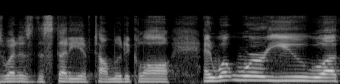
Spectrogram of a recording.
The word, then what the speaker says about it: Talmudic: You studied, and I'm probably going to pronounce this incorrectly, uh, Talmudic law. Is that did I pronounce that somewhat close? – That that is that is exactly yeah, Talmudic law.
